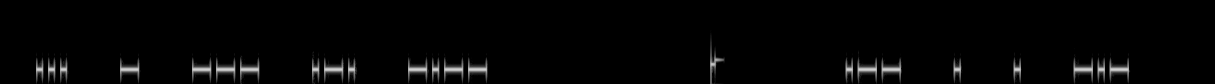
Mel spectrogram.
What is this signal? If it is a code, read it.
Morse code, heard as a keyed tone, about 20 wpm, spaced as for 11 wpm, 700 Hz. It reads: STORY WEEK
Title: 3x Character Spacing - Top 500 Words - 20wpm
